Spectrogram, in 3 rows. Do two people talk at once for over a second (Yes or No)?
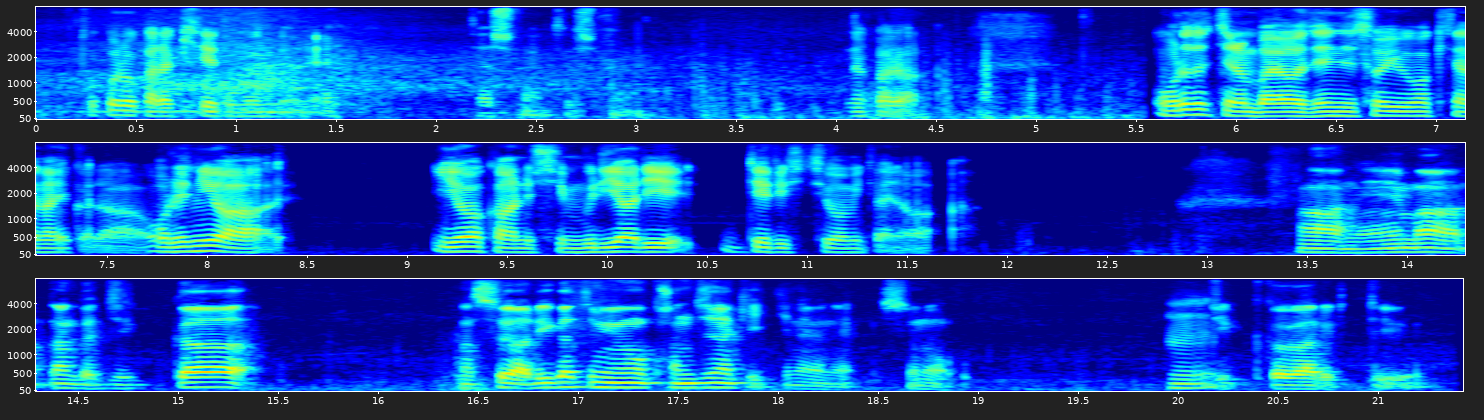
No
